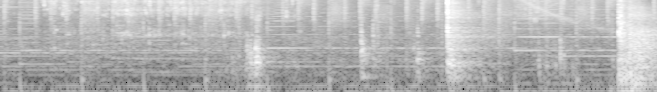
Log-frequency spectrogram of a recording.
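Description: Background music over fluid being poured from a plastic jug into an engine-bay reservoir. Three sharp knocks about a second apart fall in the middle.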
